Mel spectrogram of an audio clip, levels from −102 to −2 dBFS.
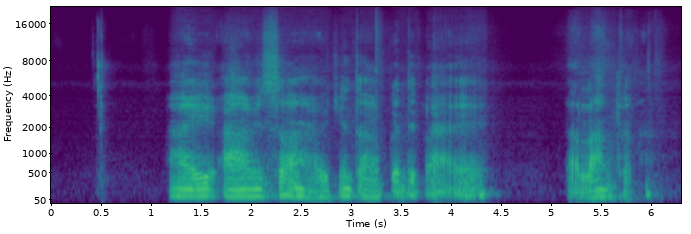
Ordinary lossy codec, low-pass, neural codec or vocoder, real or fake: none; none; vocoder, 44.1 kHz, 128 mel bands, Pupu-Vocoder; fake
